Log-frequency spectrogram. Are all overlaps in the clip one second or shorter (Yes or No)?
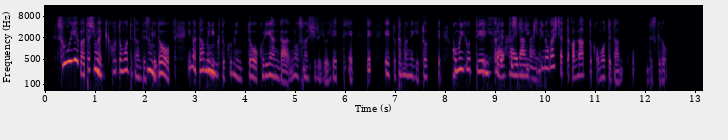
No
